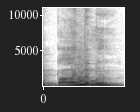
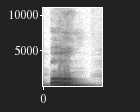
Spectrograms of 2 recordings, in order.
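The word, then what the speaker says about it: palm: तो इससे भी जो स्पेलिंग के बीच जो एल है पी ए एल एम ठीक है इसमें कुछ बच्चे कहने के ए है पालम नहीं इसमें पालम नहीं किया जाता है इसमें ठीक है हथेली चढ़ी हूं उसे वक्त ये वर्ड उसे होता है पैम अगला जो है बोलना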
